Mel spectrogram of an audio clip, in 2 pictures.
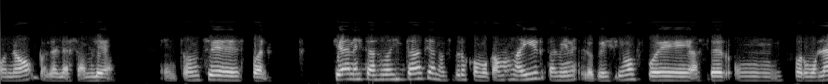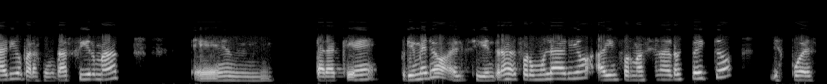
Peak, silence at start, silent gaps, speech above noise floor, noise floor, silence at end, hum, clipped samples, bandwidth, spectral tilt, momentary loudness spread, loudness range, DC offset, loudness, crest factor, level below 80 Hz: -6 dBFS; 0 s; none; 36 dB; -55 dBFS; 0.15 s; 50 Hz at -80 dBFS; under 0.1%; 7.8 kHz; -4.5 dB/octave; 9 LU; 3 LU; under 0.1%; -19 LUFS; 14 dB; -78 dBFS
